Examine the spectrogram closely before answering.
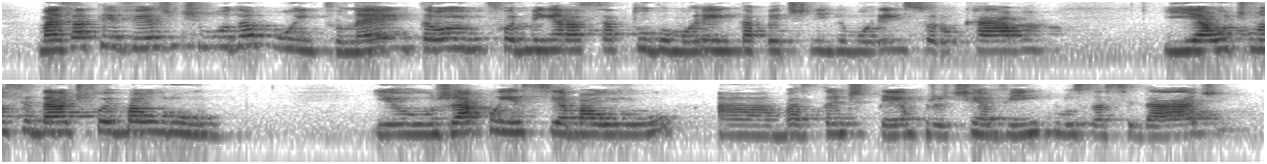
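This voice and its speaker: A woman's high, bright, sharp voice, raised and projected. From Brazil, Mato Grosso do Sul; moved to São Paulo state at 12. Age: 30s. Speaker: mayor and former TV journalist. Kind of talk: interview.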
